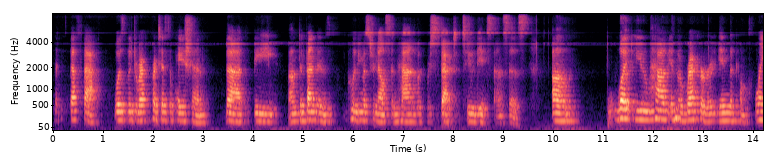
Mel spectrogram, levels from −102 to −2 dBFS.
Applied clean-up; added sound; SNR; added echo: neural mask model DeepFilterNet 3.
